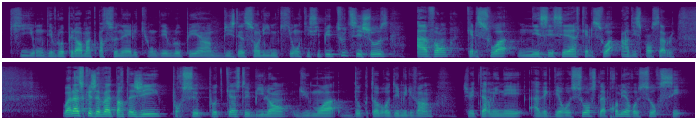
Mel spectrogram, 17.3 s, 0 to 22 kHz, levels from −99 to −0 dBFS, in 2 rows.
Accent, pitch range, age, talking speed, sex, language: French, 105-130 Hz, 20-39, 175 wpm, male, French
